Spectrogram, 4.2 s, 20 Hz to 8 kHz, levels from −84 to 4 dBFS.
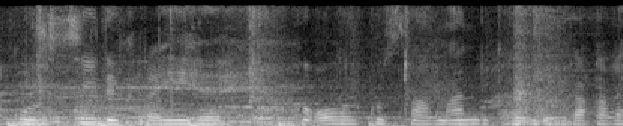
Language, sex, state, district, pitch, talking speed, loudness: Hindi, female, Madhya Pradesh, Dhar, 200 Hz, 160 wpm, -18 LUFS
